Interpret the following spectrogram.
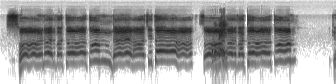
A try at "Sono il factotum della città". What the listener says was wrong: Okay, but you are jumping on the nose.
